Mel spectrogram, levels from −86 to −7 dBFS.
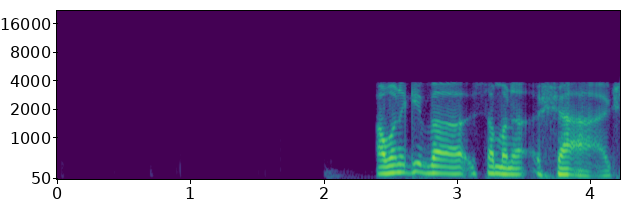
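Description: From start to finish the speech carries the sound of a Bluetooth CVSD headset codec, which fits a 64 kbps link. CVSD sends a single up-or-down bit per sample and adapts its step size, so it can't follow fast, loud movements cleanly. Here that damage is plainly audible: everything above about 3.8 kHz is gone, leaving a boxed-in phone tone, with gritty, scratchy sibilants and a fine granular hiss sitting underneath.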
